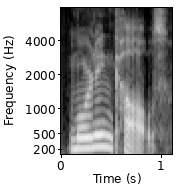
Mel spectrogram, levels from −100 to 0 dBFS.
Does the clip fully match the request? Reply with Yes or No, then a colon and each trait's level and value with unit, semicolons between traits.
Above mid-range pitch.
Yes: high, 210 Hz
